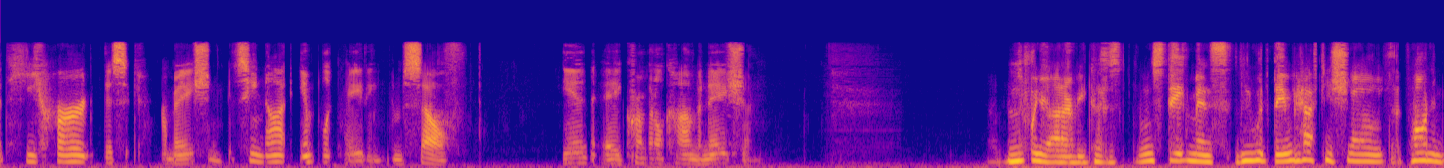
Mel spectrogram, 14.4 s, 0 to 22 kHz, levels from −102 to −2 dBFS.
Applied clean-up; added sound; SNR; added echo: neural diffusion model UNIVERSE++.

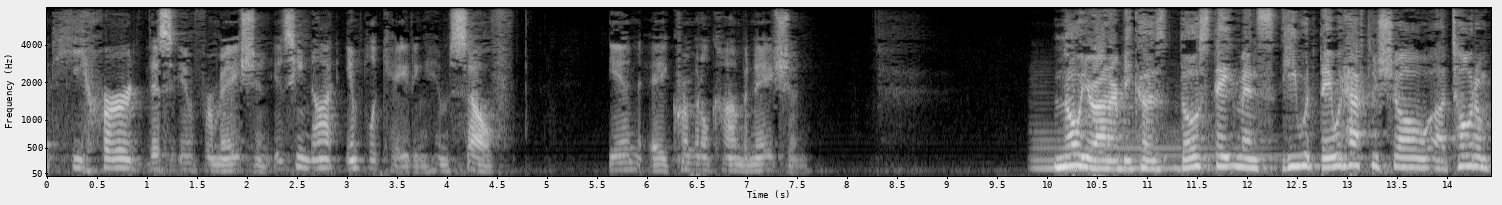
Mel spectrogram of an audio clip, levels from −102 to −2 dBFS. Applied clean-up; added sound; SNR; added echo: neural separator model SepFormer DNS4.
